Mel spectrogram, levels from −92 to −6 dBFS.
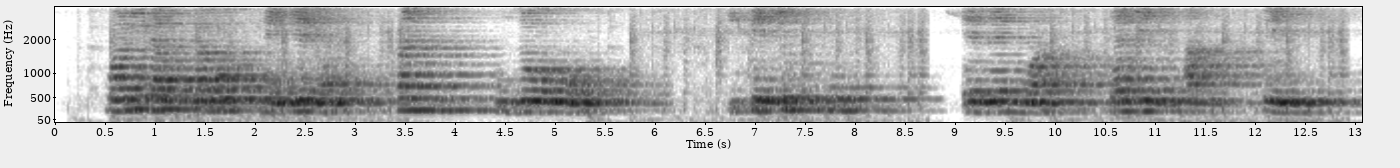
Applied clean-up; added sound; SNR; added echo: neural separator model SepFormer DNS4.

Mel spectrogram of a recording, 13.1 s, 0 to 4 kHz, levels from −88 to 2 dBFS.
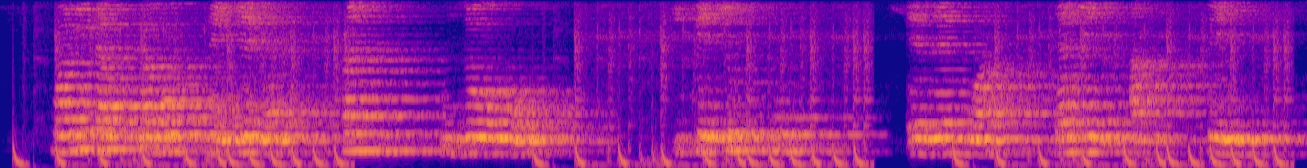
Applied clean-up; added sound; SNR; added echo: none; Drum kit; 12 dB; reverberation time 2.1 s.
